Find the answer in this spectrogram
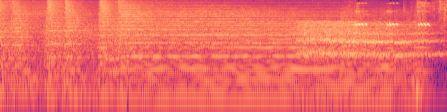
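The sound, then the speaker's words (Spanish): A large automatic Mercedes taxi drives steadily past with a loud, continuous whining engine drone full of tonal hum. Near the end, a faint high chirping repeats several times over it. No one speaks. “Es un coche automático, daros cuenta que es el Mercedes grande, entonces sí.”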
